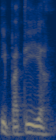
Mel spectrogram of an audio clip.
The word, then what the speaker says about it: Hipatía: hipatia una mujer llega me decía que se dice hipatía un poquito más difícil de pronunciar con esa con esa y acentuada nos trae en la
